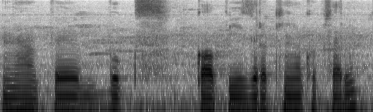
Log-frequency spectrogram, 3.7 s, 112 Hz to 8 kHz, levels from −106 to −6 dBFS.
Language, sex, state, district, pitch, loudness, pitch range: Hindi, male, Uttar Pradesh, Lucknow, 100 Hz, -17 LUFS, 95-115 Hz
